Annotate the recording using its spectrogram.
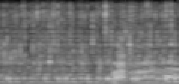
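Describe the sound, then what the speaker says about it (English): Water gushes and trickles out of the engine of a Model T pickup. The pour is brief and close, with a steady liquid splash. "There was a lot of water in this thing."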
